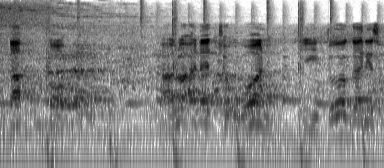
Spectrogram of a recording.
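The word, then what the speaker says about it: 学校: Misalkan gakko. Dibacanya itu di situ ada huruf k menjadi 2, jadi dibacanya gakko.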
